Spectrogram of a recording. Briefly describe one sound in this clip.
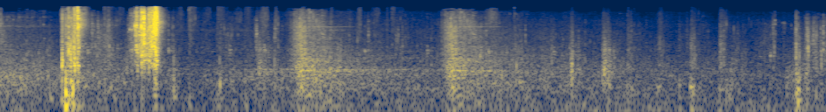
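Footsteps rustle through grass and brush.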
